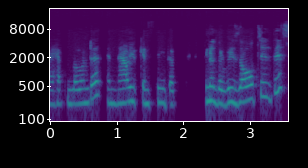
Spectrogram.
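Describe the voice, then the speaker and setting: A woman with a slight Vietnamese accent speaks at a fairly high pitch, somewhat breathy, with ordinary pitch variation. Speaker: English teacher. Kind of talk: casual chat. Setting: Instagram live video call.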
